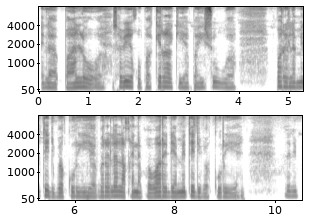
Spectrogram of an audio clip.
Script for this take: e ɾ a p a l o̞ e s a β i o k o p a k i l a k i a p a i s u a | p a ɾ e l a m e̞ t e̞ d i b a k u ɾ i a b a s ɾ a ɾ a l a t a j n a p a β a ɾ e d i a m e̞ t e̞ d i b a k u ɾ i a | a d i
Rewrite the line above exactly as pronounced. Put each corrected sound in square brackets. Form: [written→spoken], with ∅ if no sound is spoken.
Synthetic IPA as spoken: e [ɾ→l] a p a l o̞ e s a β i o k o p a k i [l→ɾ] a k i a p a i s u a | p a ɾ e l a m e̞ t e̞ d i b a k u ɾ i a b a [s→∅] ɾ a [ɾ→l] a l a [t→k] a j n a p a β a ɾ e d i a m e̞ t e̞ d i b a k u ɾ i a | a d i

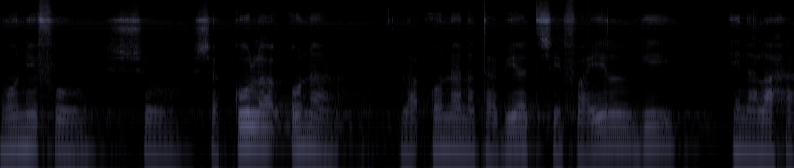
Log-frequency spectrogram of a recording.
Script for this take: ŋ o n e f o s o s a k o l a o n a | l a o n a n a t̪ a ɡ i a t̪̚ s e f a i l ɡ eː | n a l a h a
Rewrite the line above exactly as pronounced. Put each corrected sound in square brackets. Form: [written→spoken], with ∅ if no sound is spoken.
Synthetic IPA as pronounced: ŋ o n e f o s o s a k o l a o n a | l a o n a n a t̪ a [ɡ→b] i a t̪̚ s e f a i l ɡ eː | n a l a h a

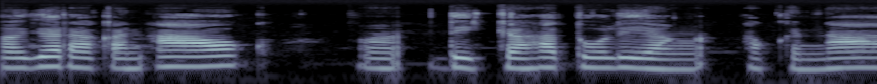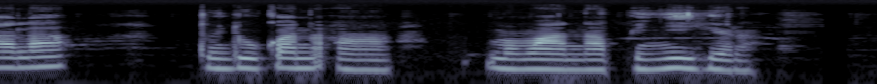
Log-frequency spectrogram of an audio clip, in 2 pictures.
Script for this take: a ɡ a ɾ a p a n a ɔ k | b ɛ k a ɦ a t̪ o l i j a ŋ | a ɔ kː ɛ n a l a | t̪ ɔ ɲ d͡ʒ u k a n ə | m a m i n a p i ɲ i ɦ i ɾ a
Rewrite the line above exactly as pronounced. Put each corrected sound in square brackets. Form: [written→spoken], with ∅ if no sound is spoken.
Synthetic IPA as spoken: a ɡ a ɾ a [p→k] a n a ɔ k | [b→d] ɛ k a ɦ a t̪ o l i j a ŋ | a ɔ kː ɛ n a l a | t̪ [ɔ→u] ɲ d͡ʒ u k a n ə | m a m [i→a] n a p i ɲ i ɦ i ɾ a

